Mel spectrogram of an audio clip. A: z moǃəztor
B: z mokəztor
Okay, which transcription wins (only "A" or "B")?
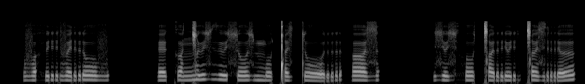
A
